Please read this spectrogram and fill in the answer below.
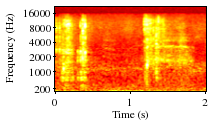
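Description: Near silence: faint room tone with a couple of soft handling knocks.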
